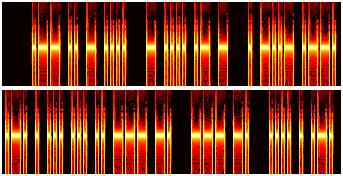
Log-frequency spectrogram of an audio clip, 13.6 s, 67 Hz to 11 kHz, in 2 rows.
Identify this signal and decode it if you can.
Morse code, heard as a keyed tone, about 20 wpm, 700 Hz. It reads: WITH THAT EXPRESSION ON HER
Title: Sentences from Top 1200 Words 20wpm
